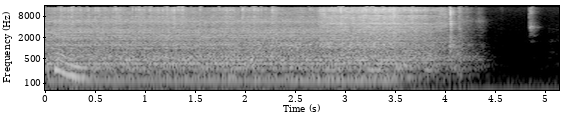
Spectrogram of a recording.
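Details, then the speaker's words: 4x6 band saw cutting after gearbox oil change: smooth even motor hum with steady cutting noise, no knocks or grinding, then winds down; sounds good, a little quieter, normal running. "So, sounds good. It's a little quieter."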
